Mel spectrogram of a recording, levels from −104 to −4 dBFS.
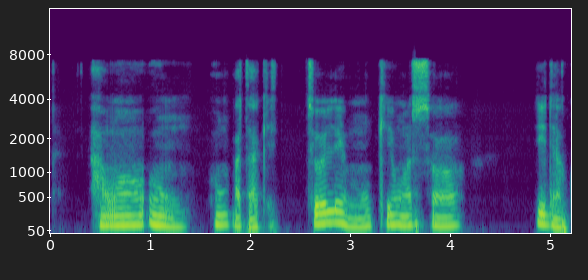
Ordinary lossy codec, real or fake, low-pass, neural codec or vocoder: AAC, 96 kbps; fake; 7.2 kHz; codec, 16 kHz, 16 kbps, FreqCodec, smaller model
